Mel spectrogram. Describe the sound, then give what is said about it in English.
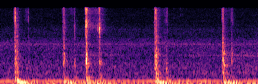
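Keys clack on a computer keyboard: a handful of separate, irregularly spaced keystrokes, each a crisp tap, over a low, steady hum. No voices. “Yeah, I'll type that in there so you can.”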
